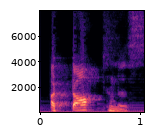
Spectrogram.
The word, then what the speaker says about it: autochthonous: The first related word is autochthonous. Autochthonous. Now see, again pronunciation अगर आप ध्यान से देखें तो हम TOK पे हम जो है थोड़ा सा emphasize कर रहे हैं।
